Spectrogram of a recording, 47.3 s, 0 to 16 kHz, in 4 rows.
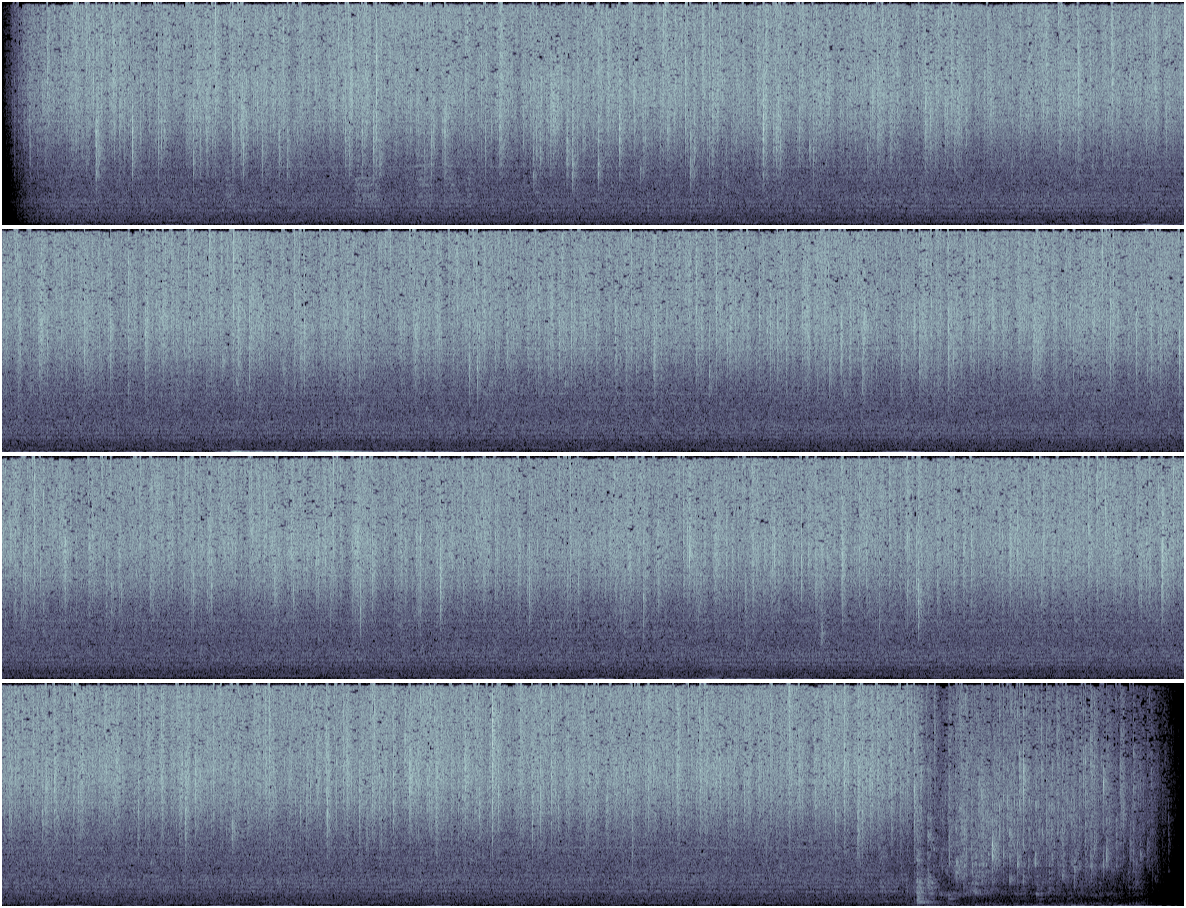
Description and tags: Mono recording of a shower running in a bathroom. Oktava MC-012 cardioid capsule straight to hardisk.
bath, field-recording, shower, shower-head, wash, water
